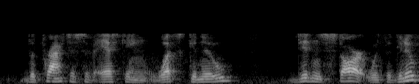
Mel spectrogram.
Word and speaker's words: GNU: the correct pronunciation is gnu so please pronounce a hard G if you talk about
